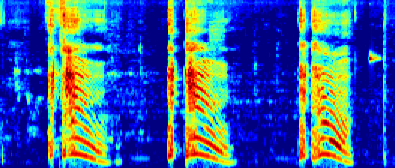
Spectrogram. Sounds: Throat clearing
